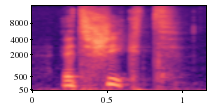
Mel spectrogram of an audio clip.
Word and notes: layer: [ˈleɪ.ɚ]; /ˈleɪ.ə/; /lɛə/; /ˈleɪ.ə(ɹ)/

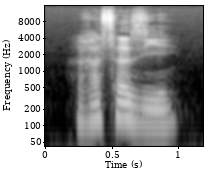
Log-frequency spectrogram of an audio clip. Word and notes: rassasié: France; /ʁa.sa.zje/

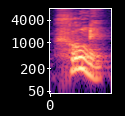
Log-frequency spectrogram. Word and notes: grün: [ɡʁyːn]; /gryːn/; /ɡryːn/

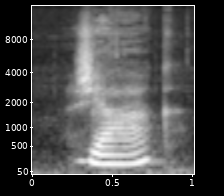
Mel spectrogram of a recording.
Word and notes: disciple: American English; [dɪ.ˈsaɪ.pəl]; /dɪˈsaɪpəɫ/

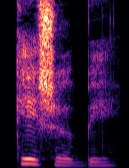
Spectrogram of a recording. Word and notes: suivant: France; [sɥi.vɑ̃]

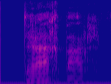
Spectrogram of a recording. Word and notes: draagbaar: /ˈdraːɣbaːr/

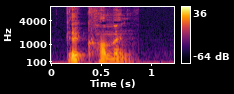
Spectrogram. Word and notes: gekommen: [ɡəˈkɔmən]

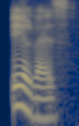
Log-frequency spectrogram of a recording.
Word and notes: jouir: France; [ʒwiʁ]

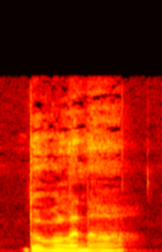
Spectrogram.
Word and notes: vacances: /va.kɑ̃s/

